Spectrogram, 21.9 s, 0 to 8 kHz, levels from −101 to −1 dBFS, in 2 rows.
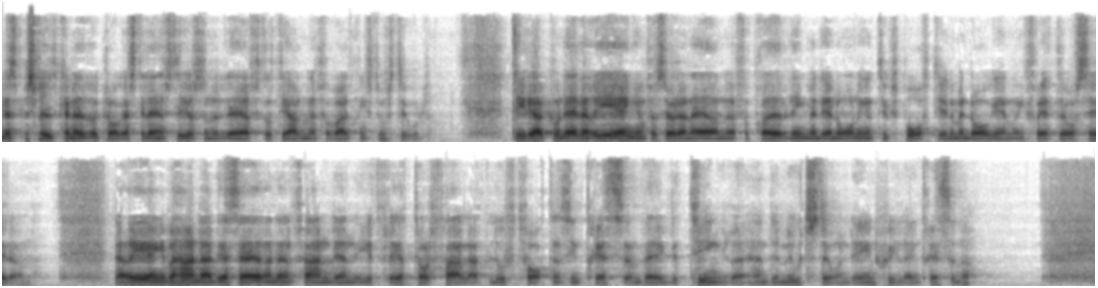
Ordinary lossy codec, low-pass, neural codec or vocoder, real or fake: AAC, 32 kbps; 7.2 kHz; none; real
